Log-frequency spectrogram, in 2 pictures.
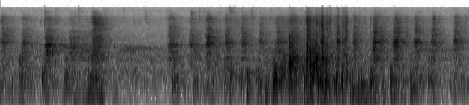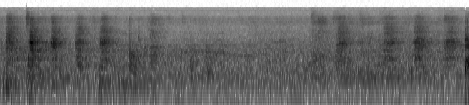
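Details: Dog panting fast and steadily, breathy huffs at a quick regular pace with a louder burst partway through.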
